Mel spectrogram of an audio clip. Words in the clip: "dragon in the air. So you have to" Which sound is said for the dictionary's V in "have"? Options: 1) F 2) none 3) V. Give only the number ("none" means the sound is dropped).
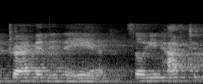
1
